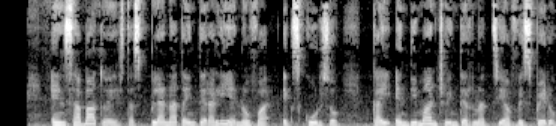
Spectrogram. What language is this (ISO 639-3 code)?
epo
